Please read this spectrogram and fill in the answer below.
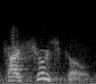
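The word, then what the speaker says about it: Kosciuszko: young lady T is kushko how's that very good you say it like you're going to sneeze and you got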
